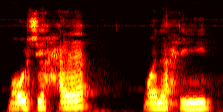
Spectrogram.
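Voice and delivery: ordinary talk, nothing marked

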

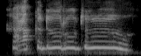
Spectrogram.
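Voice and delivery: high, sing-song cock-a-doodle-doo; rooster crow. Acted. Poet giving the password in a poem, high rooster crow.

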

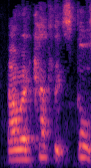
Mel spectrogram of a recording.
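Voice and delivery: ordinary talk, nothing marked

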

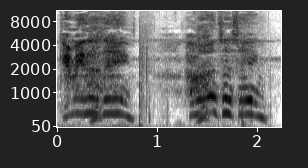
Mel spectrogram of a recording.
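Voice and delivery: put-on high, loud whiny kid voice; childish whining demand. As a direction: whine it like a greedy child.

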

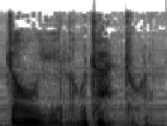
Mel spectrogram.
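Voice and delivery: usual speaking voice

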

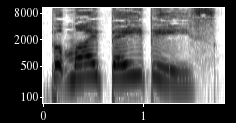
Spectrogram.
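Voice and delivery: high, slow, plaintive cry. A narrator's reading. Mother bird over her babies, high plaintive cry. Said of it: "cried the mother bird".

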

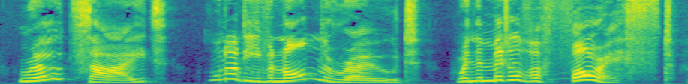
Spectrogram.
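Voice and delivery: exasperated outburst; exclaiming. Acted. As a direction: burst out in disbelief. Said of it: "exclaimed his normally calm girlfriend".

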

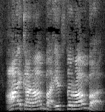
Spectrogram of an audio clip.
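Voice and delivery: very high, loud whoop of delight; excited cheer. A narrator's reading. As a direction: cheer it out at full volume. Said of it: "cheered the Chimichangos".

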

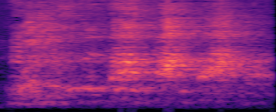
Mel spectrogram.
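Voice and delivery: normal talking voice

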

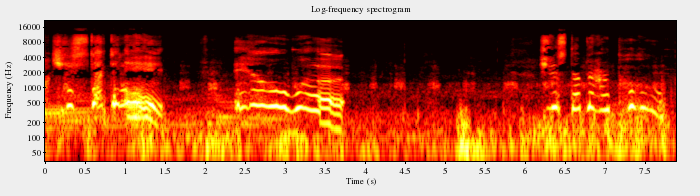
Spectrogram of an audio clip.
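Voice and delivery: high, drawn-out squeal of dismay; disgusted shriek. Real, not acted. Owner watching the dog step in her poop, disgusted shriek. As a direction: wail it high, stretching the words.

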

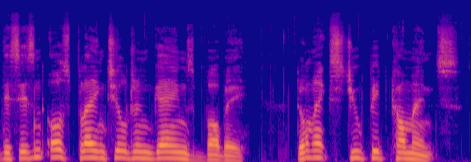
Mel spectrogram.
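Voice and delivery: loud, slow, scolding brother; stern scolding. Retold or imitated. Brother scolding Bobby for his comment, loud and slow. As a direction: put him in his place.

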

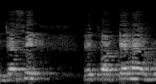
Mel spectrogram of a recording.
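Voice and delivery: normal talking voice

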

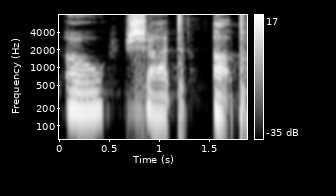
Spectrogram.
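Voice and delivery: low, slow, deadpan put-down; curt divine dismissal. Retold or imitated. The Lord answers the man who goes on and on, deadpan dismissal. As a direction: space out each word, low and unimpressed. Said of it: "the Lord responded to the man and said".

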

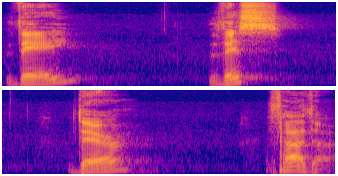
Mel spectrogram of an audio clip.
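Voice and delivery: "they", "this", "their", "father" with th like Arabic ذال; voiced th. Shown as a demonstration. Teacher giving examples of dhal sound, "they", "this", "their", "father" with voiced th. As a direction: model each word separately, "they", "this", "their", "father", with a voiced th. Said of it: "زي حرف الذال في اللغة العربية".

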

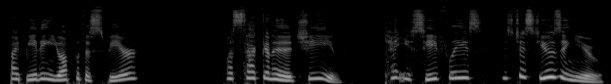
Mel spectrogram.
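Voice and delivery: high, urgent pleading; pleading little brother. Acted. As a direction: try to break through to him. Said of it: "trying to break through".

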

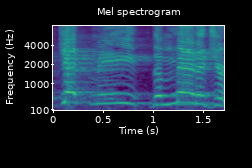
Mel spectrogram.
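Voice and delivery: loud, high, slow order; angry demand. Acted. Dad demands the manager from desk lady, loud slow demand. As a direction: shout it with each word weighted.

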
